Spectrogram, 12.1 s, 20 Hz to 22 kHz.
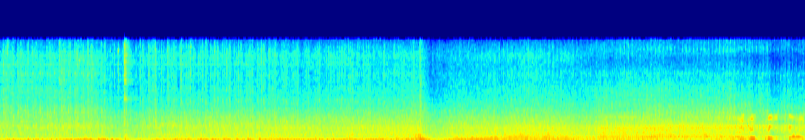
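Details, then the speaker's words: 1976 Datsun 280Z, fuel injected, on its first start after sitting, with fuel pressure: it catches and settles into a steady even idle, then later dies; mouse-packed foam blew out of the exhaust. "first trial start of the datsun 280z got fuel pressure [Laughter] there it goes it's running"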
